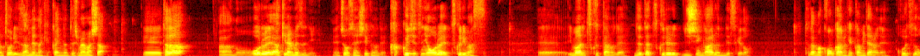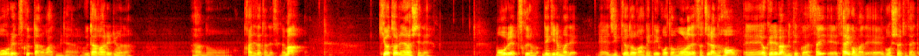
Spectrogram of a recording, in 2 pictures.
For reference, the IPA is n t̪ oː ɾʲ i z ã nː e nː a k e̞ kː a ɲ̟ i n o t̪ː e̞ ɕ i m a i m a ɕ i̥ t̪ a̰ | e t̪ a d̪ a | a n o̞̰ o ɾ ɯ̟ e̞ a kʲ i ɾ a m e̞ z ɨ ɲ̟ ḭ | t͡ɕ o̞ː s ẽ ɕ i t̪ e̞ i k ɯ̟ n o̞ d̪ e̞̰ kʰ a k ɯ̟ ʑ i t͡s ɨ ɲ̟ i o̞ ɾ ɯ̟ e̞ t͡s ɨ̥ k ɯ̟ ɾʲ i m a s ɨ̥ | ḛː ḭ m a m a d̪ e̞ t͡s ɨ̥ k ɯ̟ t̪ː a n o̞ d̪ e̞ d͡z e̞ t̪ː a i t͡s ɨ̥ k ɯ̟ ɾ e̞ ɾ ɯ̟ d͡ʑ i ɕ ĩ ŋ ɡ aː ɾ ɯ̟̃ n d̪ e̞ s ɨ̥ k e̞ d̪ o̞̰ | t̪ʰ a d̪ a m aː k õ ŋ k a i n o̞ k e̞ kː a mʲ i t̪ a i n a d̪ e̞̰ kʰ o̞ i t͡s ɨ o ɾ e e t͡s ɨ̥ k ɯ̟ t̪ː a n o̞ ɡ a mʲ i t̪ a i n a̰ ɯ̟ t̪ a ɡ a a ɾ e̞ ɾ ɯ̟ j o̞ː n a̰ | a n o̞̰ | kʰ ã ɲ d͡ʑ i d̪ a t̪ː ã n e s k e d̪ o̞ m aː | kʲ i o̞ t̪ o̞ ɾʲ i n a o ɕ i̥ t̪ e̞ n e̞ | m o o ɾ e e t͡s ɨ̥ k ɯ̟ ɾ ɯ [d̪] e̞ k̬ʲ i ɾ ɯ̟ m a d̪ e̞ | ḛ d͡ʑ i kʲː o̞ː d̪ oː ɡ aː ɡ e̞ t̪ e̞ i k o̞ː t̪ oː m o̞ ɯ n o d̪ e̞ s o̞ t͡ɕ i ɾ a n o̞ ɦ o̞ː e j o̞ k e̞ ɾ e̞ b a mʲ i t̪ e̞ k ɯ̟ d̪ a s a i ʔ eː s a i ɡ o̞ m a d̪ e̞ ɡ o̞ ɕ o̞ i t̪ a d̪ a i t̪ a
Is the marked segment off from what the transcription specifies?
no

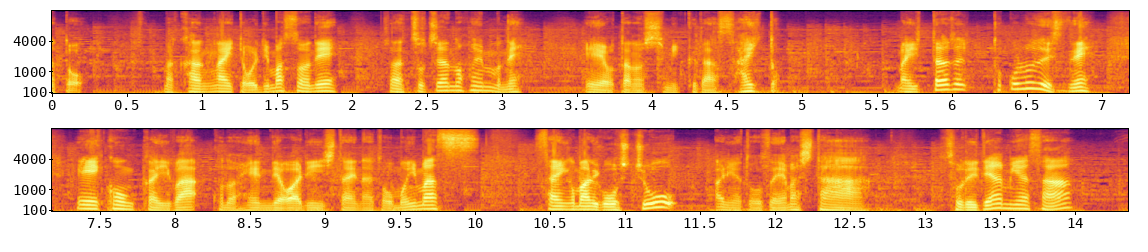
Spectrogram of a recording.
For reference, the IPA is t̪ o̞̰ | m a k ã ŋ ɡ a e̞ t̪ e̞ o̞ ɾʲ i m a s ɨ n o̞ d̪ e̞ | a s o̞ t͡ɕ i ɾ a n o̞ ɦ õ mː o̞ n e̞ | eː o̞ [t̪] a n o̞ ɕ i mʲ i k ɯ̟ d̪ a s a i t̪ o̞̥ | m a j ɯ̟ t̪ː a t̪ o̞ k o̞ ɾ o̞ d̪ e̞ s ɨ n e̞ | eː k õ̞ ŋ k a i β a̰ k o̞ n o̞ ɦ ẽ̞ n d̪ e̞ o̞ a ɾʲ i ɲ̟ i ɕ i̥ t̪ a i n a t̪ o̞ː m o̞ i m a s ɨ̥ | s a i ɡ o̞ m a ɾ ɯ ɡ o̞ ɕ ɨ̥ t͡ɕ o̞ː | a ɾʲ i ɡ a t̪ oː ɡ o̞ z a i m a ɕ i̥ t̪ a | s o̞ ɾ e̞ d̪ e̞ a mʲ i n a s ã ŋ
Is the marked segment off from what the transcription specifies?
no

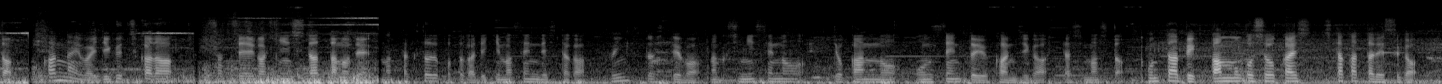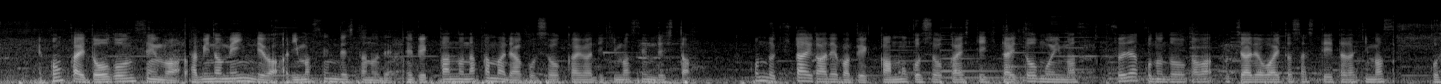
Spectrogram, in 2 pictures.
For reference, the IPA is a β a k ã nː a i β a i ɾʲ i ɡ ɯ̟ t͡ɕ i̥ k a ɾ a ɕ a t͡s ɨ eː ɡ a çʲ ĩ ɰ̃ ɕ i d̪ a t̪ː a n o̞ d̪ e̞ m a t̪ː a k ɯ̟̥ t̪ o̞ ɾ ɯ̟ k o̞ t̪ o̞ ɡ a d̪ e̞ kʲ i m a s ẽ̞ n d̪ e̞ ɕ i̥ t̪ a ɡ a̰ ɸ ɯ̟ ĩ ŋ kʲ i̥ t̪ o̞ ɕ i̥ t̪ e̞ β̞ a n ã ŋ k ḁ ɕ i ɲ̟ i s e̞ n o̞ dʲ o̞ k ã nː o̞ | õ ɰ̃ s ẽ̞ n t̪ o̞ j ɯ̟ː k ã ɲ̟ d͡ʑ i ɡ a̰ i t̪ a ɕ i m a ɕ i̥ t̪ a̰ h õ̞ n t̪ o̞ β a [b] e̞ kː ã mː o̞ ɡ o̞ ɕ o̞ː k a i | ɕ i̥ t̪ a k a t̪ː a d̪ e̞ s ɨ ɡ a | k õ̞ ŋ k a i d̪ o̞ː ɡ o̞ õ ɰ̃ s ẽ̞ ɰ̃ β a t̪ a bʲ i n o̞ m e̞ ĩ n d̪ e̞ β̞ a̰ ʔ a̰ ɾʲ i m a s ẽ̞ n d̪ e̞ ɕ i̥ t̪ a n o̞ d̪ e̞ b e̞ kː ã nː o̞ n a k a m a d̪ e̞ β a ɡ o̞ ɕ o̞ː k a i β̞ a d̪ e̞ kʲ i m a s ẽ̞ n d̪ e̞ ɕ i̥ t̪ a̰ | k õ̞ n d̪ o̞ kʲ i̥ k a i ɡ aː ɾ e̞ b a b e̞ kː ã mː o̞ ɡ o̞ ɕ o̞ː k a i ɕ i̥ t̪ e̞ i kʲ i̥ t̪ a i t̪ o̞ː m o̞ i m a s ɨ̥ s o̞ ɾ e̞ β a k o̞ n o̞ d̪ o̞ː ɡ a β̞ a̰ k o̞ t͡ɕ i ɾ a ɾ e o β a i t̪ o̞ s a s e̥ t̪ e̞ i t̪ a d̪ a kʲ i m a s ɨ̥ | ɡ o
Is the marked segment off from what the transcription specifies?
no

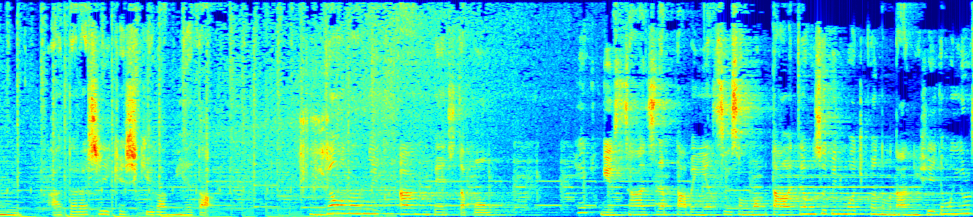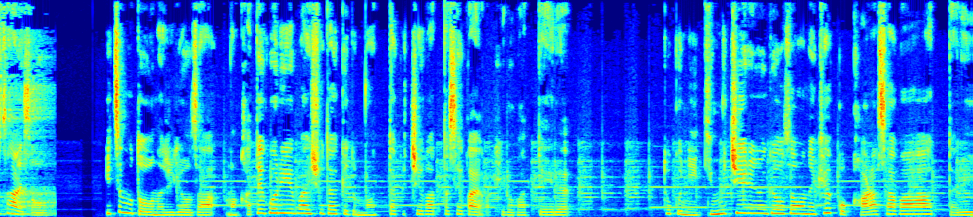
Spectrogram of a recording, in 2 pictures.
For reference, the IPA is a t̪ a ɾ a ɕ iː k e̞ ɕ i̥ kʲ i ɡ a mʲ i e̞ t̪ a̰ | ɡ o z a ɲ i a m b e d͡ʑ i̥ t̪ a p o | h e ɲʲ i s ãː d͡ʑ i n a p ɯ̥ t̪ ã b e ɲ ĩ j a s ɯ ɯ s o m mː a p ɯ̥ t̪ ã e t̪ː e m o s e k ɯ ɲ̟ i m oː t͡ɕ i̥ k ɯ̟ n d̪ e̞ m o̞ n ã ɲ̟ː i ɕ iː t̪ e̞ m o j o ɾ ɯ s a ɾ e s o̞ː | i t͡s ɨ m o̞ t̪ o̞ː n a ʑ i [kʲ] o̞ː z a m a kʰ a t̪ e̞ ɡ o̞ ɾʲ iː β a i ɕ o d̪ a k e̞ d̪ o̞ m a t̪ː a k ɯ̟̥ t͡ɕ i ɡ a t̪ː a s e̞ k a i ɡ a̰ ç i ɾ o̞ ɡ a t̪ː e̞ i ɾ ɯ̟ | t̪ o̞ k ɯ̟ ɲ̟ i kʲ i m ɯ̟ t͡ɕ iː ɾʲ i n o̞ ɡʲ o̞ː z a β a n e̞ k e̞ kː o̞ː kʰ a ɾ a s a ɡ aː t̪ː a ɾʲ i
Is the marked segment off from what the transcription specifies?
yes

